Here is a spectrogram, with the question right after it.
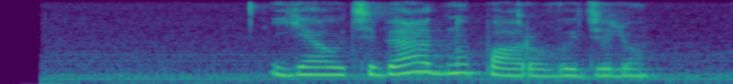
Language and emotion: Russian, neutral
